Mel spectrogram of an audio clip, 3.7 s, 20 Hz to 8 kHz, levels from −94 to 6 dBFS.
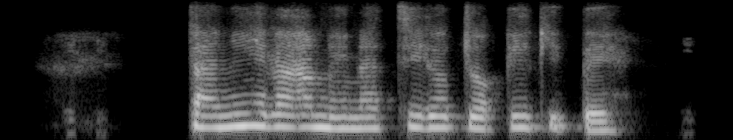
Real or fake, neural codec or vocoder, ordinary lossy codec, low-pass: fake; codec, 24 kHz, 0.9 kbps, WavTokenizer, medium music audio release; Opus, 16 kbps; 7.2 kHz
